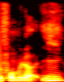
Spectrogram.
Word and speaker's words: Formula E: monde donc de de Formula e formula i comme les prononcent les Anglais pour le côté électrique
